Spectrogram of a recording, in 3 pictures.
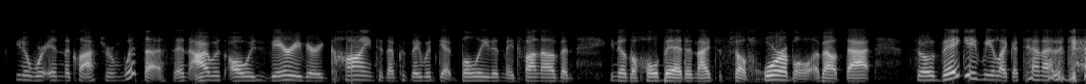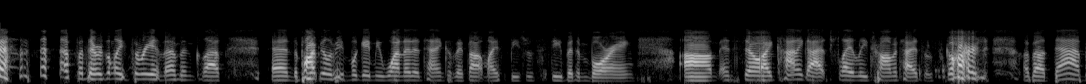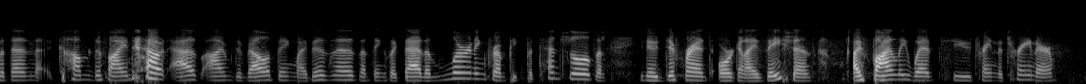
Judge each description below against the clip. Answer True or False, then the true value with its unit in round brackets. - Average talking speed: False (225 wpm)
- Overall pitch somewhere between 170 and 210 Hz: True (190 Hz)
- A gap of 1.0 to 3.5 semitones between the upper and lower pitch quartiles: True (3.0 semitones)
